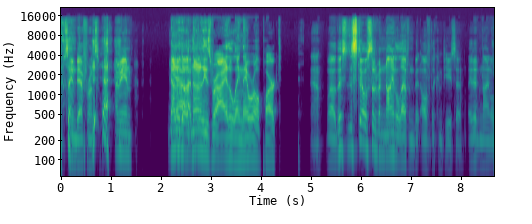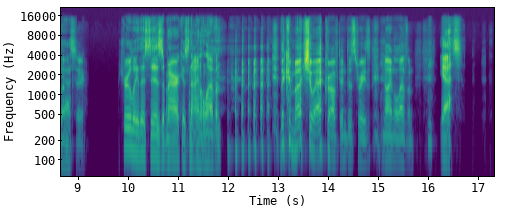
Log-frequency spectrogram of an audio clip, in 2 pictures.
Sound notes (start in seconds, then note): 11.6 laughing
